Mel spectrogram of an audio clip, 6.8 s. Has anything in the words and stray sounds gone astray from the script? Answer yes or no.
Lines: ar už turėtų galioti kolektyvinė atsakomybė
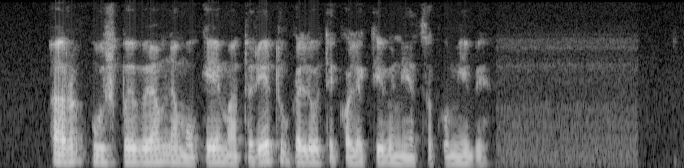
yes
